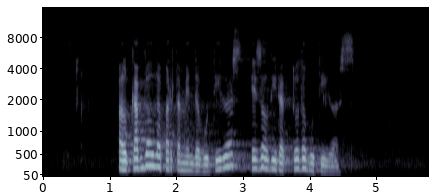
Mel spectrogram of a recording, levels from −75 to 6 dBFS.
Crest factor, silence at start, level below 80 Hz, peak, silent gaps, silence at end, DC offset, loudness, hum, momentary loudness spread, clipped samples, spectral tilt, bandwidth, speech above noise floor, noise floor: 20 dB; 1.15 s; -82 dBFS; -8 dBFS; none; 1.15 s; under 0.1%; -27 LUFS; none; 10 LU; under 0.1%; -6 dB/octave; 9.8 kHz; 45 dB; -71 dBFS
